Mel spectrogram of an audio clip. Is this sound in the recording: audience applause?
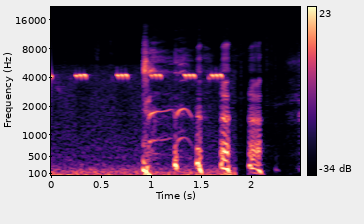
no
